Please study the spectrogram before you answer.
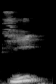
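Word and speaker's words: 𠮷: 字呢叫做吉，这个字呢和吉祥的吉或者吉林的吉呢读音是一样的，但是写法不一样。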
